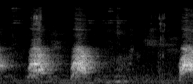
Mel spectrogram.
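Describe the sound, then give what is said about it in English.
A dog barks three times in sharp, loud bursts, the first two in quick succession and the third after a short pause, with no one talking. “Dogs are livid about this Ring of Honor. I think your dog just ended the show.”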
